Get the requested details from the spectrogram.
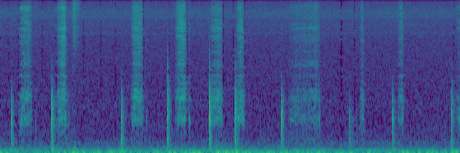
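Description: Pink chalk colors in a cheek on a large, solid painted chalkboard set in a green wooden frame, rubbing and scratching across the board surface. Soft, breathy rasping strokes alternate with sharp, short chalk taps with a mid-pitched tick that die away almost instantly, over a steady low background hum.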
